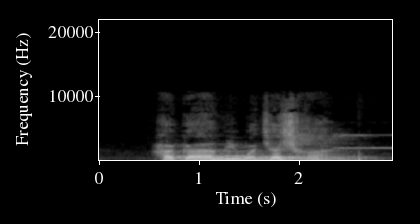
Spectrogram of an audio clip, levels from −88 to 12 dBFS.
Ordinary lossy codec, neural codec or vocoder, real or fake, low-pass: AAC, 32 kbps; none; real; 10.8 kHz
